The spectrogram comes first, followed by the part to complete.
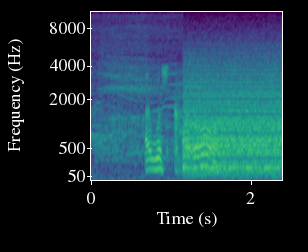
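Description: A voice speaking over a steady hiss, starting a little over half a second in: a sampled spoken-word recording in an electronic track.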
